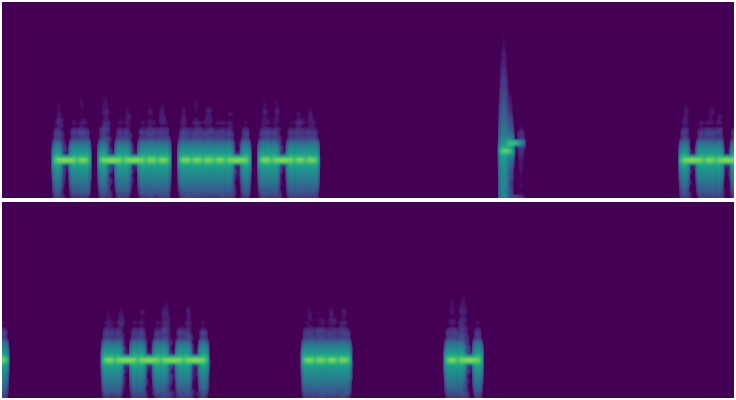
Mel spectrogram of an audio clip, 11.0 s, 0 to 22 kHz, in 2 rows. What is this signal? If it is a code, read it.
Morse code, heard as a keyed tone, about 28 wpm, spaced as for 14 wpm, 700 Hz. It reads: NZ4L K1HA
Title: USA Call Signs - 4 Characters - 6x Character Spacing - 28wpm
